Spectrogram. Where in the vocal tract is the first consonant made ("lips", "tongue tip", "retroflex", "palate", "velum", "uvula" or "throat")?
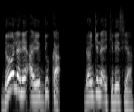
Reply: tongue tip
